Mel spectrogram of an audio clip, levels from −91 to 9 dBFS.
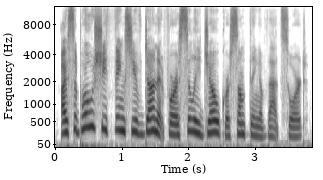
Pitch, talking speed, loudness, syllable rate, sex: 245 Hz, 250 wpm, -17 LUFS, 6.1 syllables/s, female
